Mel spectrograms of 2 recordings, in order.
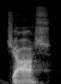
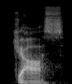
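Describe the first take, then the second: First: "Josh" said with a sh sound; "Josh" with a slushy sh instead of s; mistaken lisp. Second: "Joss" said with a clear s; "Joss" ending on a crisp s; corrected name. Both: Real, not acted. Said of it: "Joss, not Josh".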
